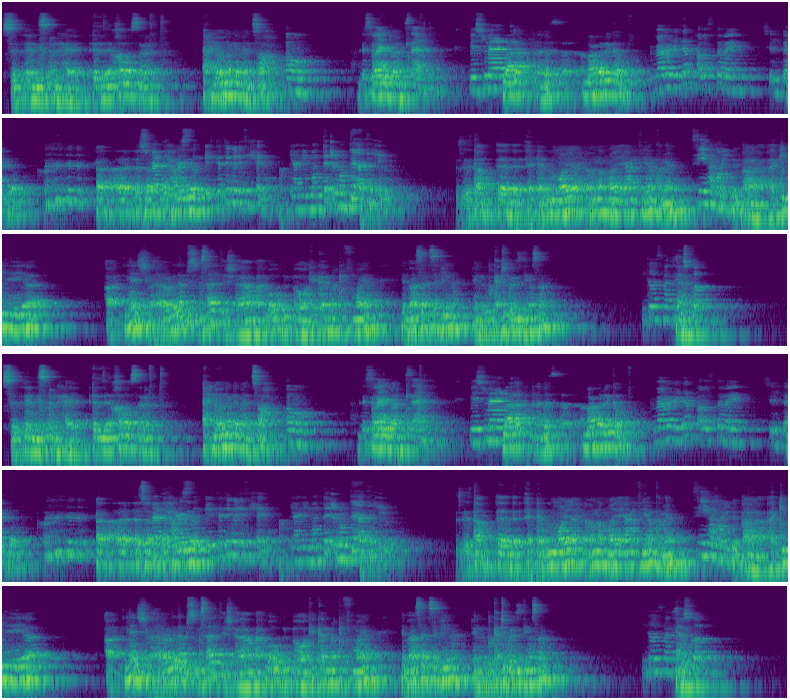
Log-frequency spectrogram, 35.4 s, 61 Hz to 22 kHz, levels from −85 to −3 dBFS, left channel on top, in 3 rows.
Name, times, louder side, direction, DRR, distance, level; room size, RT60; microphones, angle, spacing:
voice 1, 0.0-2.2 3.0-4.1 5.5-5.9 7.5-9.3 11.9-12.0 12.4-12.6 13.2-14.7 18.6-21.9 22.7-24.1 25.1-29.1 29.6-31.8 33.7-33.9, equal, 35° right, -3 dB, 0.6 m, -26 dB
voice 2, 4.2-4.6 5.4-6.6 7.0-7.8 9.7-11.1 11.5-12.0 12.4-13.1 13.8-15.8 16.1-17.7 22.2-22.7 33.3-34.0, equal, 55° left, -2 dB, 0.9 m, -32 dB
3.8 x 2.5 x 2.3 m, 1.2 s
head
